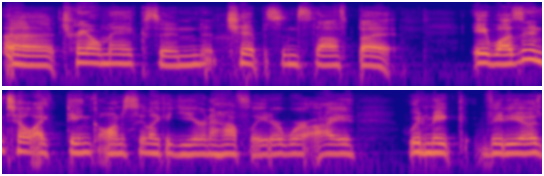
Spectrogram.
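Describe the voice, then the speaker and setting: On a very clean recording with a silent background, a woman with a dark, mellow tone speaks in a fairly low pitch at a moderate pace with fairly even intonation. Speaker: social media influencer. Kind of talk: casual interview chat. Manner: casual, filler-heavy.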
